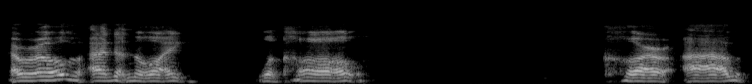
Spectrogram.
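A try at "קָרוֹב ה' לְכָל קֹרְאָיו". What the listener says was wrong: Good girl.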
